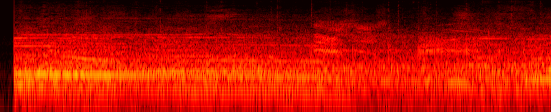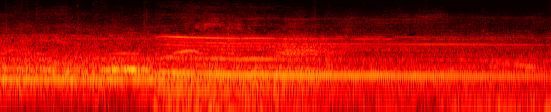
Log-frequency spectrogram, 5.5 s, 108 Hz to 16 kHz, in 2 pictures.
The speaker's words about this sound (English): Yeah, they're booing, but if the Sox lose just one more game, one more, y'all, they have five left, they'll surpass the 1962 New York Mets for most losses in a season.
